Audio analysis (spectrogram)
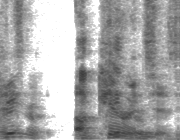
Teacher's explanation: the emphasis is on the second syllable, appearances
